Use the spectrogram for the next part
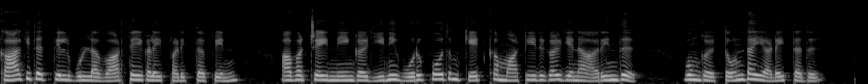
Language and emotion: Tamil, sad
